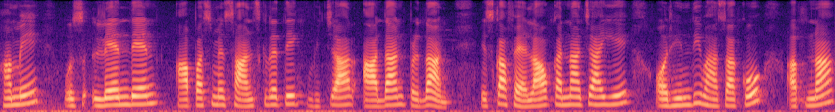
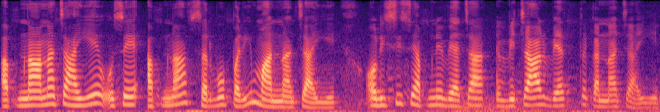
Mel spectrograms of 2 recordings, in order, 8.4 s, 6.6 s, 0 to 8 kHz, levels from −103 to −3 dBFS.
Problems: constant background noise, background conversations at intervals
